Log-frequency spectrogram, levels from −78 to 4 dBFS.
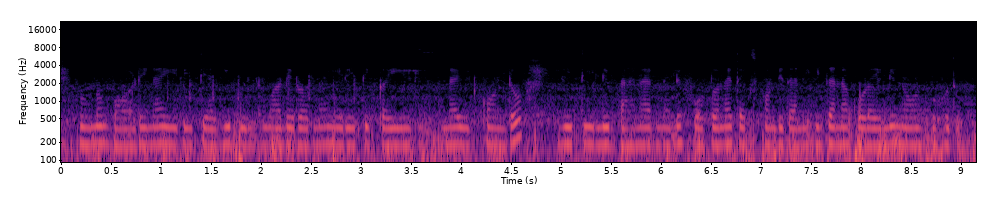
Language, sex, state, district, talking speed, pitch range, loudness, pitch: Kannada, female, Karnataka, Raichur, 125 wpm, 175-180 Hz, -34 LUFS, 175 Hz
